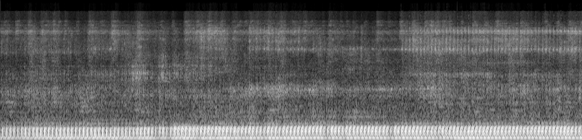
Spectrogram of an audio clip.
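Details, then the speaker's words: Single-cylinder pit bike running with a fast, uneven, slightly ragged putter and no clear knock while the idle knob is adjusted; rough running, owner suspects the carb is not tuned right. "yeah, I think there's probably some issue with the carb not being tuned right."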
